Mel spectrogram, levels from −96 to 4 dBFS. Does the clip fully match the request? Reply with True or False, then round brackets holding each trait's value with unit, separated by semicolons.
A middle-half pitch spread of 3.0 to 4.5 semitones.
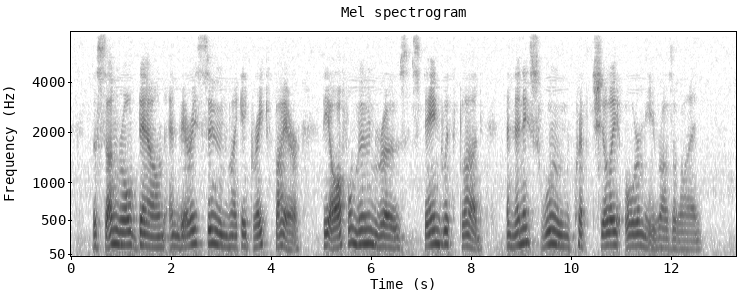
True (3.5 semitones)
